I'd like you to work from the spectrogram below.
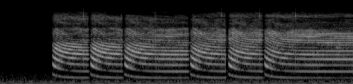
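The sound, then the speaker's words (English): A loud, brassy air horn blasts in a rapid series of about seven short honks, each with a slight downward pitch bend, sounding continuous with brief dips between bursts. “All right, you hit the horn. Do it again.”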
